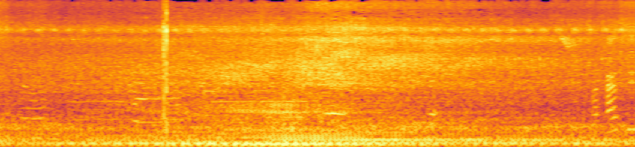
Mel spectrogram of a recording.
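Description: A motor vehicle passing on the road, its low engine rumble swelling to a peak about halfway through and then easing off. A single sharp click about a second in.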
